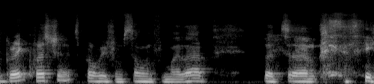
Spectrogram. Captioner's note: laughs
